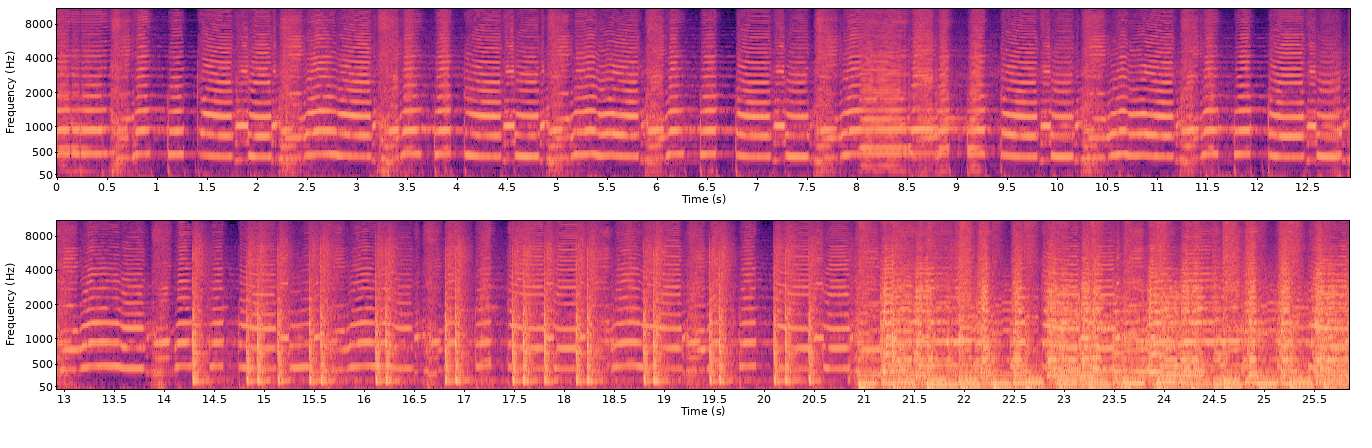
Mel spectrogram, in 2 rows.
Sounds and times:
Music: 0.0 - 25.8.

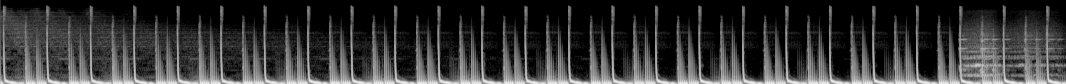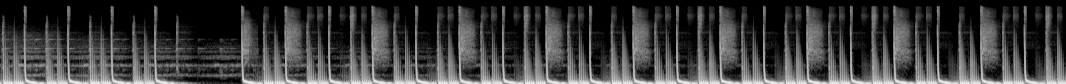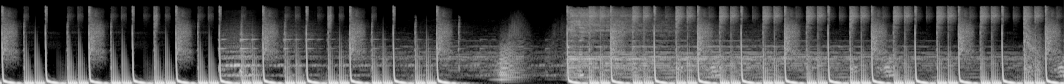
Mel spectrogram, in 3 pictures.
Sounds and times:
Music: 0.0 - 31.9.

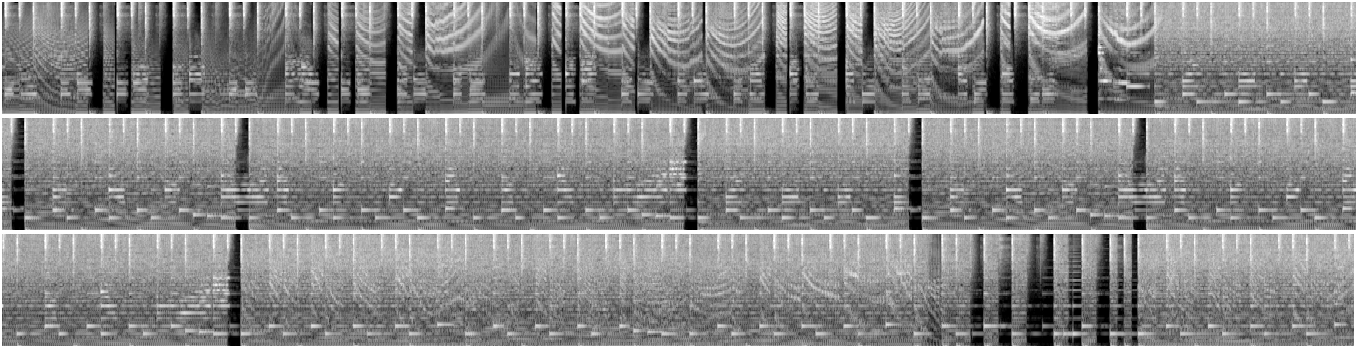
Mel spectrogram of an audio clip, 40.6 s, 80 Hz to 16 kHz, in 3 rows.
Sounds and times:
Music: 0.0 - 40.6.

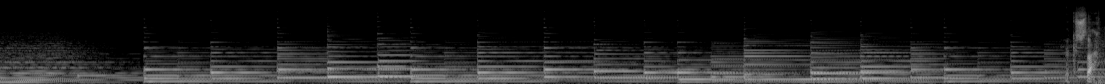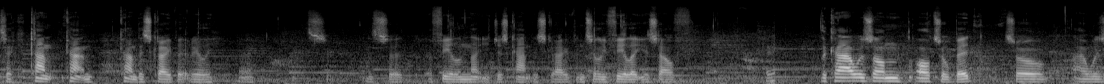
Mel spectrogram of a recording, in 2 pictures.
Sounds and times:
Music: 0.0 - 22.0.

